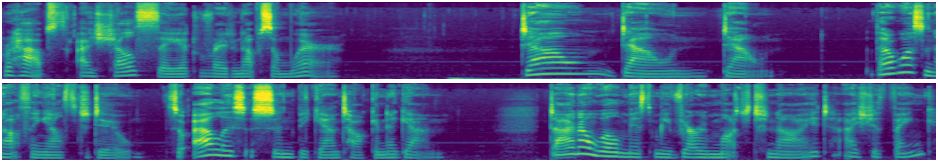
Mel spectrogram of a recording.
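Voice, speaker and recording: Soft-spoken and fairly low-pitched, a woman's voice moves through very wide pitch swings on a very clean recording with a silent background. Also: fairly slow pace. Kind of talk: bedtime story reading.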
